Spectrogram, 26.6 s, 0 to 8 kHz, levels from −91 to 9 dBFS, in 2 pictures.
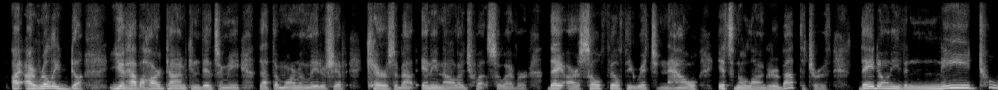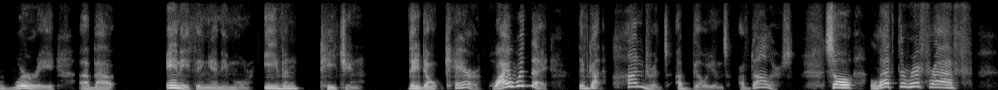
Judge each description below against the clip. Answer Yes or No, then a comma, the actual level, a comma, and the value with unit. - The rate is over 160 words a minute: No, slow, 135 wpm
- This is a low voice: No, medium, 155 Hz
